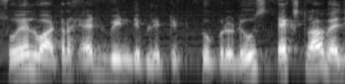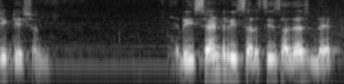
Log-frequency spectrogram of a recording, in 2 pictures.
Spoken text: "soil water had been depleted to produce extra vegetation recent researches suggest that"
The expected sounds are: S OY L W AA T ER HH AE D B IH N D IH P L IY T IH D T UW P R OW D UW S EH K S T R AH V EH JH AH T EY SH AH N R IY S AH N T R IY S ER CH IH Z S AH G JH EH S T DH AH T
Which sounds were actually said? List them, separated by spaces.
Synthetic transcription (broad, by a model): S OY L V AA T ER HH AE D B IH N D IH P L IY T IH D T UW P R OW D UW S EH K S T R AH V EH JH AH T EY SH AH N R IY S AH N T R IY S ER S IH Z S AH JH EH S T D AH T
